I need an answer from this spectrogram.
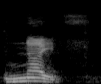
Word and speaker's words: knife: that put the word knife knife is k which is silent n i f e it doesn't look like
